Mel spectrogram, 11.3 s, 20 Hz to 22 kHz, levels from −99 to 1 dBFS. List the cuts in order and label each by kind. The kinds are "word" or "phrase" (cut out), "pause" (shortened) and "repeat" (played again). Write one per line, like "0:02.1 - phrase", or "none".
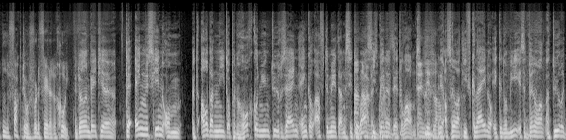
0:02.4 - word
0:08.9 - word
0:09.8 - word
